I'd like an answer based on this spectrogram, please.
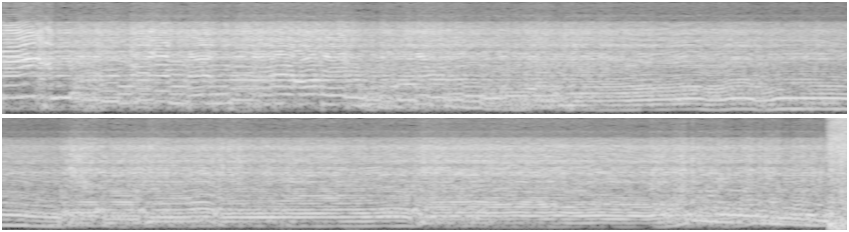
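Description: Distorted electric guitar playing a lead line, its notes bent and sliding in pitch, with a long downward slide near the end.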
